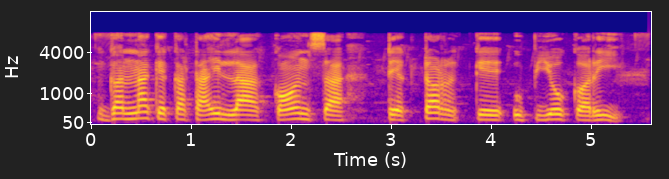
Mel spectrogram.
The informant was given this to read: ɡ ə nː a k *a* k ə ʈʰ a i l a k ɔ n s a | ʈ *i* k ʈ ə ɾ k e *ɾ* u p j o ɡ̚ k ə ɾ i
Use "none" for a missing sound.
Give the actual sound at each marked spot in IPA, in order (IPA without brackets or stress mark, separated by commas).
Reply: e, e, none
